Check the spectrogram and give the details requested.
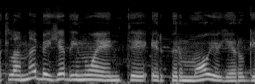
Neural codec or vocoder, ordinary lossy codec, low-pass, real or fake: vocoder, 44.1 kHz, 128 mel bands every 256 samples, BigVGAN v2; Opus, 24 kbps; 14.4 kHz; fake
